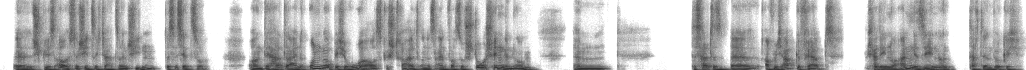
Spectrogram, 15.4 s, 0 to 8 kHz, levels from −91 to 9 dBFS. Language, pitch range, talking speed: German, 120-140 Hz, 170 wpm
